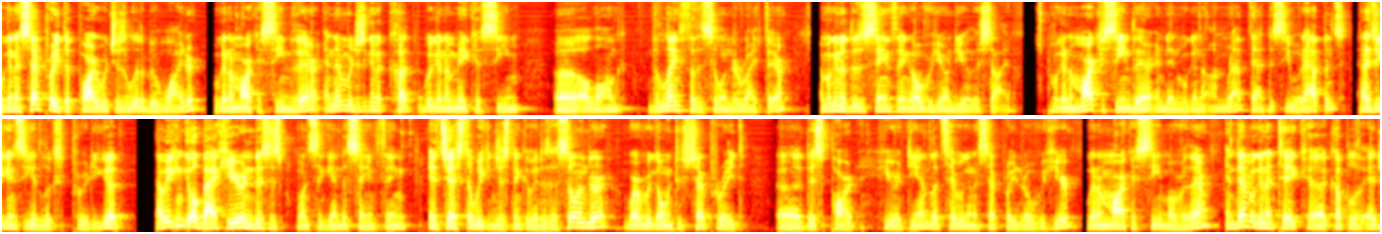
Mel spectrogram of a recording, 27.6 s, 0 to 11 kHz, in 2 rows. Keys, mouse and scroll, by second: 1.4 u, 2.8 2, 3.1 right click, 3.8 u, 6.6 Tab, 6.8 middle click, 7.4 shift+middle click, 7.8 Tab, 8.2 shift+middle click, 9.1 alt+shift+click, 9.8 u, 10.9 a, 11.3 u, 13.1 Tab, 13.4-15.0 middle drag, 15.1 right click, 15.2 Tab, 15.7-17.9 typing, 16.0 ctrl+s, 18.1 click, 18.3 middle click, 18.6 middle click, 19.1 click, 19.4 Tab, 19.6 shift+click, 20.0 Tab, 20.1 click, 20.8 1, 21.4 2, 21.7 1, 21.8 alt+click, 22.1 middle click, 22.6 middle click, 22.9 shift+click, 24.3 u, 25.3 middle click, 27.1 1, 27.3 click.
